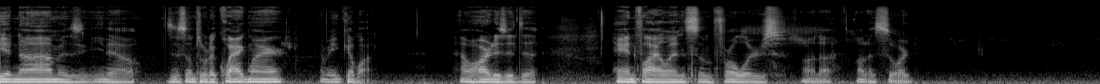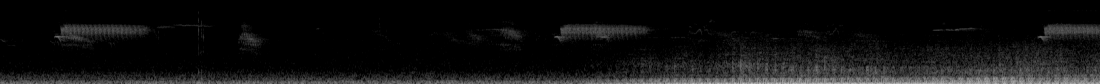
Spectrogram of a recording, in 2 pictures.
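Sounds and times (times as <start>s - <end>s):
bird chirping: 7.8s - 22.0s
low steady rumble: 13.8s - 22.0s.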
